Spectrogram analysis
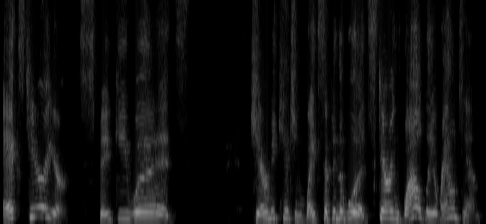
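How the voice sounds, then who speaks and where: A woman's voice: a little high, takes it slowly. A woman presenting as a museum curator and reading a script, with theatrical, emphatic, dramatic narration.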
